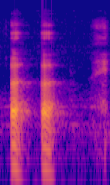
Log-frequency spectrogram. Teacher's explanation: the a makes the uh sound like cup and up. It's closed and relaxed.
